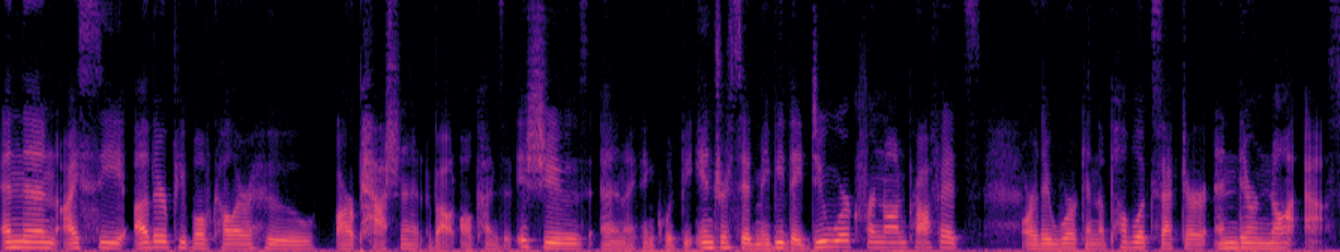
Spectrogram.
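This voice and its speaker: In a slight Californian accent, a woman talks at a moderate pace with hardly any pauses. The background is quiet. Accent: slight Californian in word choice. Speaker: nonprofit network founder. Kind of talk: casual interview chat. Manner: conversational, many fillers.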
